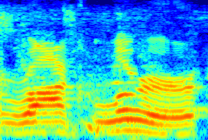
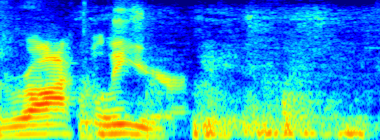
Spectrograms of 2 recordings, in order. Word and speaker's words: Rockler: He goes, many people pronounce it Rockler as Rocklear.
